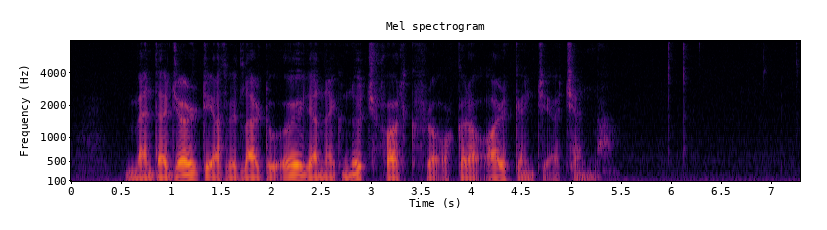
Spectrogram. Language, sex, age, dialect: Faroese, male, 36-60, Norðurstreymoy/Eysturoy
